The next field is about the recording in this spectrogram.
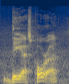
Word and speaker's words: diaspora: The meaning of dispersion comes from the Greek word, which is pronounced diaspora, and it means to sow or to scatter like seed.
